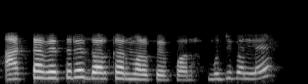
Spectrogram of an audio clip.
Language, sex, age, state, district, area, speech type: Odia, female, 30-45, Odisha, Malkangiri, urban, conversation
